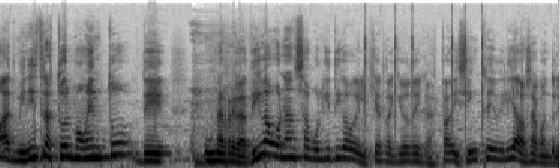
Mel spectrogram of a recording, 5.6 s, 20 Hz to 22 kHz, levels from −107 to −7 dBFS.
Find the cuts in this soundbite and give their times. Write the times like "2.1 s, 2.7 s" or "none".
none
